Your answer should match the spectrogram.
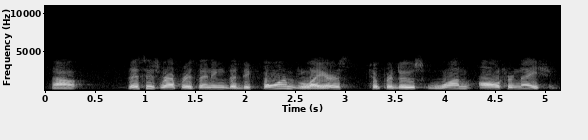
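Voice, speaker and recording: A man's voice: high-pitched, lively intonation, moderate pace, phone-quality sound. An American man in his thirties giving a formal, methodical lecture as a military instructor in a 1960s training film. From United States. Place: indoor studio set. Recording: band-limited old 1960s film soundtrack.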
